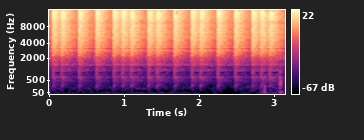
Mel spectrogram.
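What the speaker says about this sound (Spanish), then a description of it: "En este caso tengo un platillo largo" Long cymbal played in FL Studio with no envelope applied, a string of identical bright crashes struck at a steady, even pulse, each one sustaining at equal length and loudness before the next hit, with no voices.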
